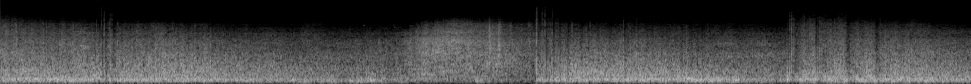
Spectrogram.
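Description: Airstrike on a high-rise building: explosions and the dense rumble of the blast and falling debris, with a brighter, hissing surge about halfway through.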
